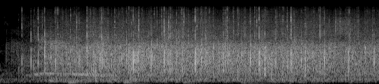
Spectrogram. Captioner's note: audience applauding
